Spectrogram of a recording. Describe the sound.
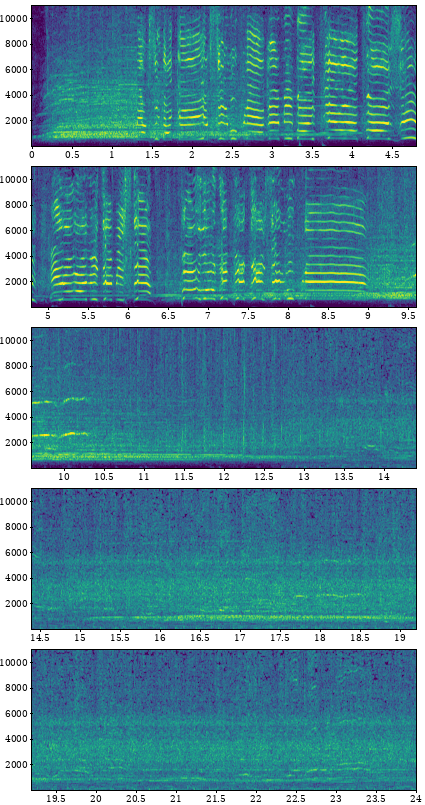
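An audience at a live show at l'Apollo cheers and applauds to welcome a guest. Loud yells and whoops come first, then they settle into a steadier roar of clapping and crowd noise.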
